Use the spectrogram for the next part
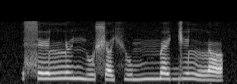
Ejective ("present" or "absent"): absent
